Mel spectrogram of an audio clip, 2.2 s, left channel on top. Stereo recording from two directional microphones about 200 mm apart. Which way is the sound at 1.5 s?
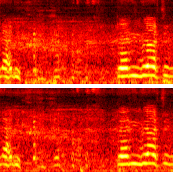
5° left (ahead or behind).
